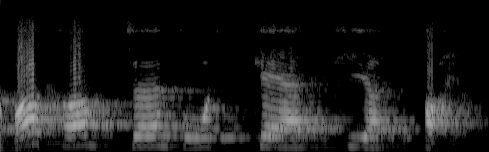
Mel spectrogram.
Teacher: «р» растворяется, как шипучая таблетка, и получается «а» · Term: Вокализация «р»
